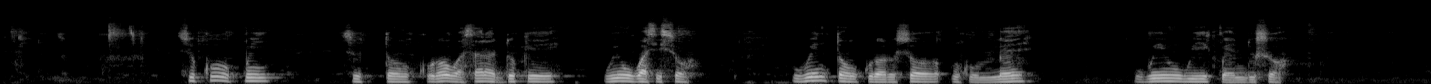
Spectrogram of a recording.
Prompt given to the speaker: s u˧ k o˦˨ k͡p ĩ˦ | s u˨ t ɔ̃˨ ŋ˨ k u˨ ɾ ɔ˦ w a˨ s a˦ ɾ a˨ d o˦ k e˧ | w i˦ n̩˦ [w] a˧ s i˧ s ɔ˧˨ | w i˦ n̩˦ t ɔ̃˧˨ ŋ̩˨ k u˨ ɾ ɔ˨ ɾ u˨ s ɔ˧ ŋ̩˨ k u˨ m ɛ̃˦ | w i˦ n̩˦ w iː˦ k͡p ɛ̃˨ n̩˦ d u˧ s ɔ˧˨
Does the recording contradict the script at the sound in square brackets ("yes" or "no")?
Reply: no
